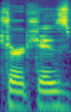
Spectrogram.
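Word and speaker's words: CHVRCHES: I know it's pronounced Churches, but that is a V right there. Get it right, people.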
